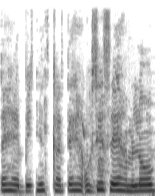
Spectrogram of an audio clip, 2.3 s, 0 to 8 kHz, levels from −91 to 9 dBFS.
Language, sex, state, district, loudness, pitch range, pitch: Hindi, female, Bihar, Kishanganj, -16 LUFS, 235-255 Hz, 245 Hz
